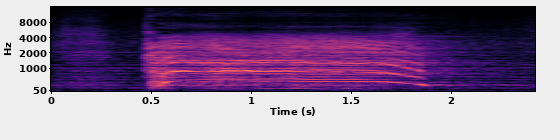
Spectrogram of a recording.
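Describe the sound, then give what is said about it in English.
A hungry newborn lets out one loud, drawn-out cry lasting about a second and a half, its strained, steady pitch sagging at the very end before cutting off. No one speaks. “What I don't miss is when they're hungry. And you get to hear that cry.”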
